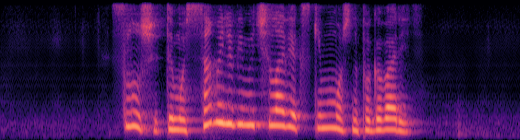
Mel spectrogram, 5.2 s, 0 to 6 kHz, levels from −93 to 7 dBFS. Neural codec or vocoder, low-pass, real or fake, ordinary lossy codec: codec, 24 kHz, 0.9 kbps, DualCodec; 5.4 kHz; fake; none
